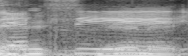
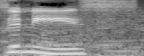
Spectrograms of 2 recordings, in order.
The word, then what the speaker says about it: Denyc: Dency. Denyc. People Dency. just love to pronounce Wow.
